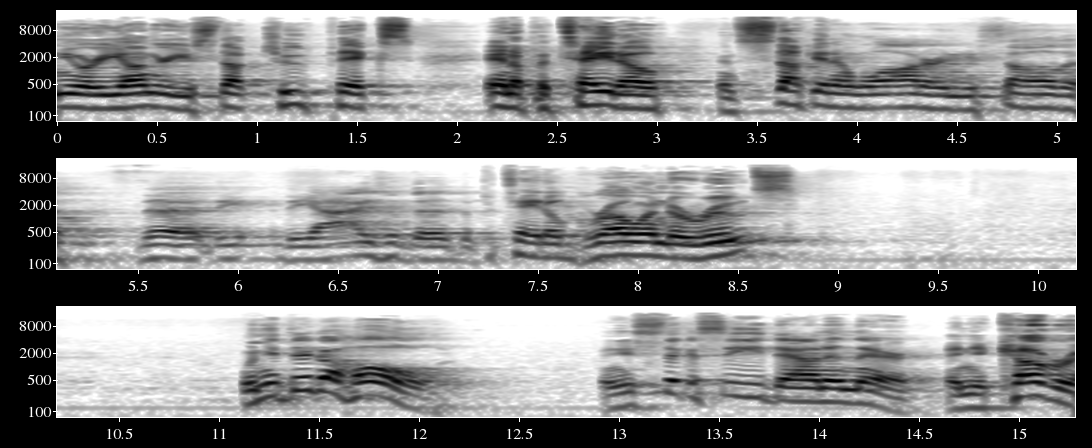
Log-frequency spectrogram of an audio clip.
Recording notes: Sermon preached on November 19, 2023 at The Salvation Army Augusta Kroc Center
